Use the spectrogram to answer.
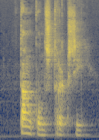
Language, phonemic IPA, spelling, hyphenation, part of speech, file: Dutch, /ˈtɑŋ.kɔnˌstrʏk.si/, tangconstructie, tang‧con‧struc‧tie, noun, Nl-tangconstructie.ogg
- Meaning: a grammatical construct, common in Dutch and German, in which separable elements of the same word or phrase are placed apart, potentially spanning many words; a sentence brace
